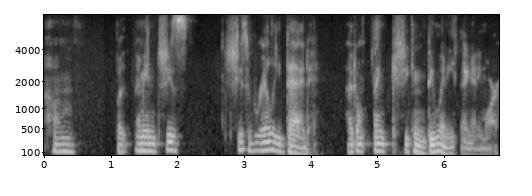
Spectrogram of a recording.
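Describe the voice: The setting is a quiet background. Over it comes plain reading aloud with ordinary pitch variation.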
